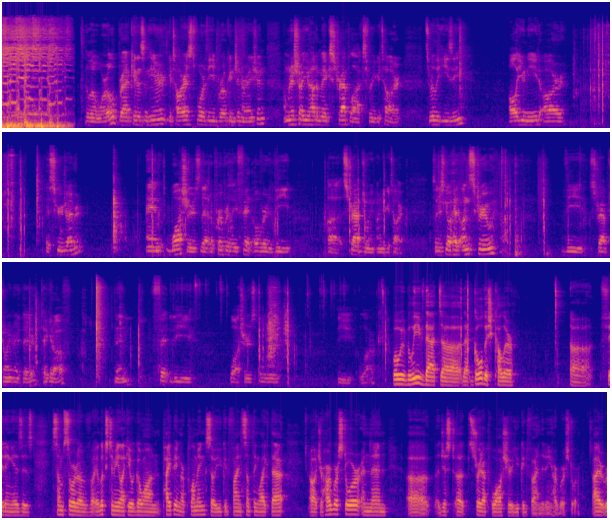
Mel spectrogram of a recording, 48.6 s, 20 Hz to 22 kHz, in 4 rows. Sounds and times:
Speech: 1.6s - 9.4s, 10.1s - 11.3s, 13.0s - 13.8s, 15.0s - 18.0s, 18.6s - 20.2s, 20.8s - 22.3s, 23.4s - 25.7s, 26.6s - 28.2s, 28.9s - 30.0s, 31.0s - 34.6s, 35.6s - 48.5s.

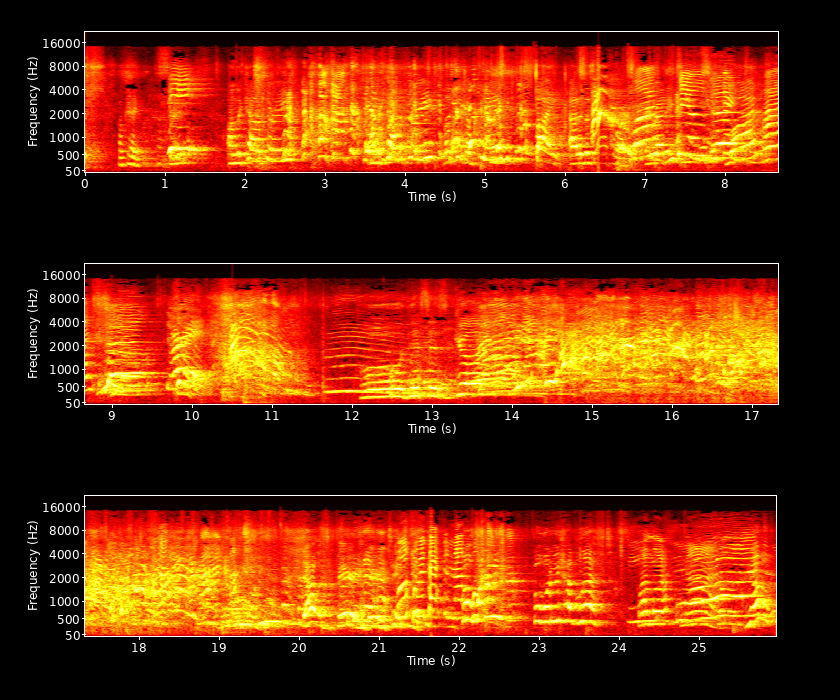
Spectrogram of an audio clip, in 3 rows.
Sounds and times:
Inside, large room or hall: 0.0s - 25.9s
Child speech, kid speaking: 0.9s - 2.6s, 3.5s - 11.4s, 12.1s - 14.8s, 18.2s - 25.9s.

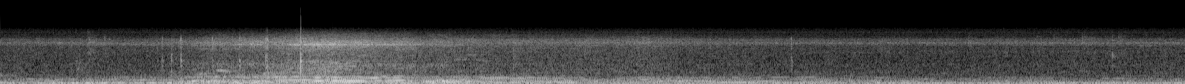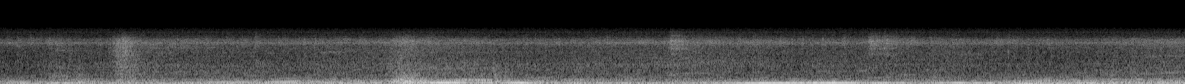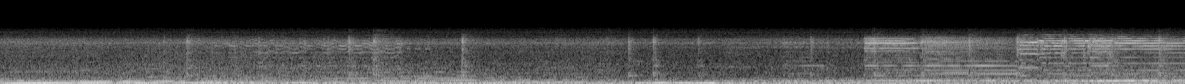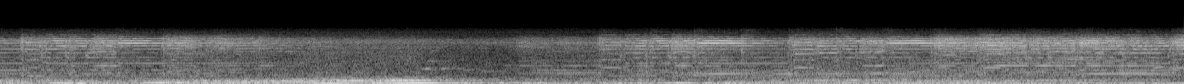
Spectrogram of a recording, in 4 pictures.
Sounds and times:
Outside, urban or manmade: 0.0s - 47.3s.

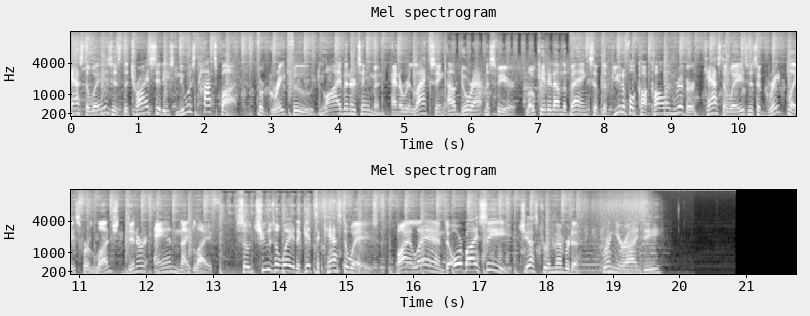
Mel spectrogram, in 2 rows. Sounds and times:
Speech: 0.0s - 19.8s
Music: 0.0s - 20.0s.

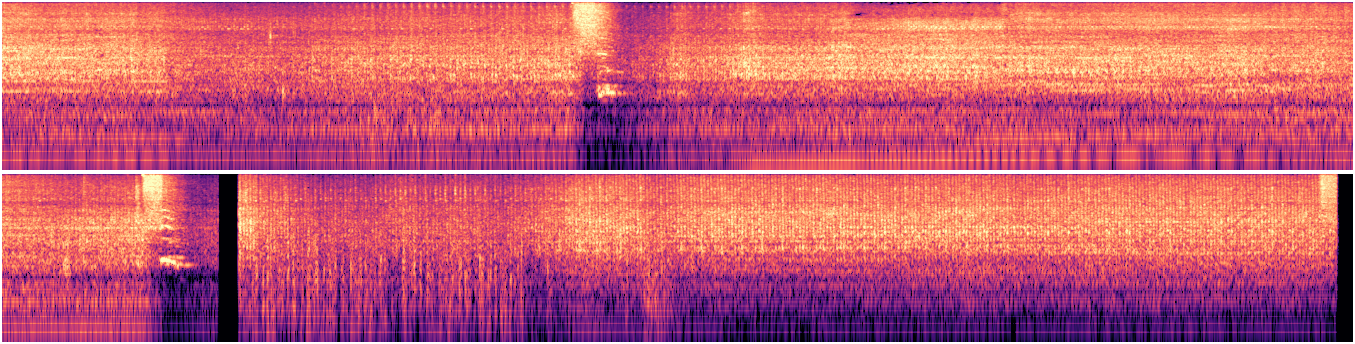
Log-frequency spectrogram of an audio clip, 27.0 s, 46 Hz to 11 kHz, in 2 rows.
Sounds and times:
Vehicle: 0.0s - 26.9s.

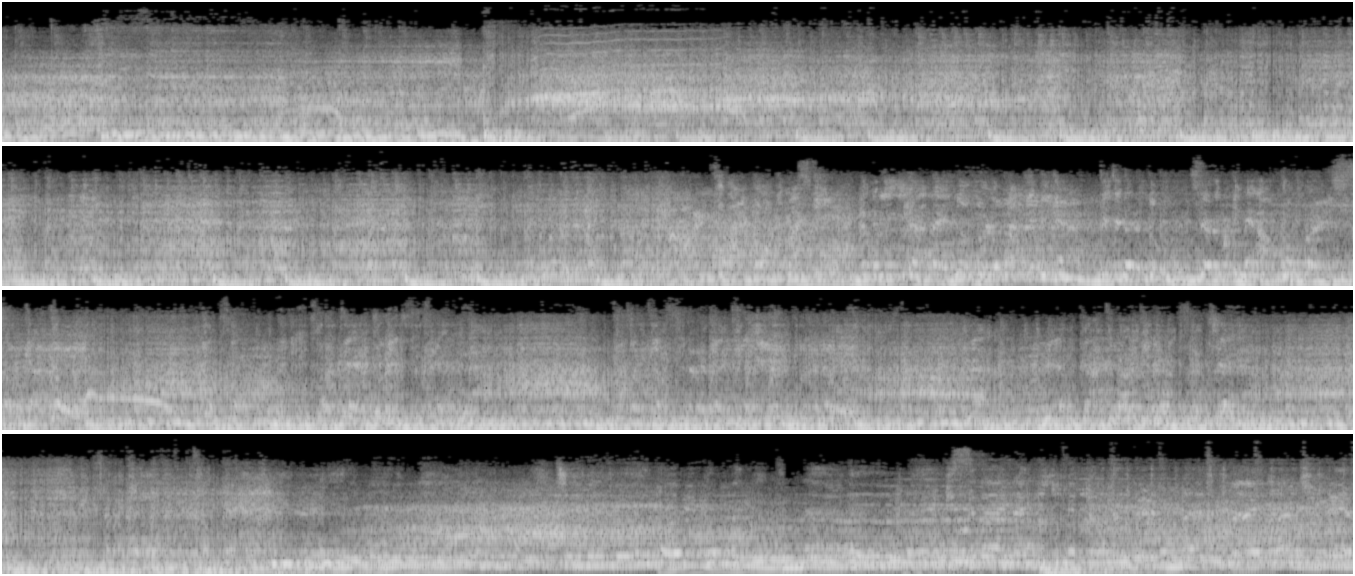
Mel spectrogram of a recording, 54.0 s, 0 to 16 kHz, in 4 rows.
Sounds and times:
Inside, large room or hall: 0.0s - 54.0s
Music: 0.0s - 54.0s
Singing: 0.0s - 54.0s.

